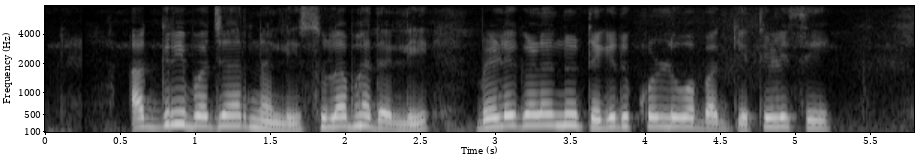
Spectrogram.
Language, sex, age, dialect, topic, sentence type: Kannada, female, 18-24, Coastal/Dakshin, agriculture, question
